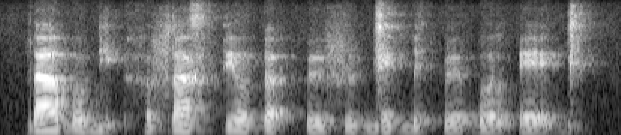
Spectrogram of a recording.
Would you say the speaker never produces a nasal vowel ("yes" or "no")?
yes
